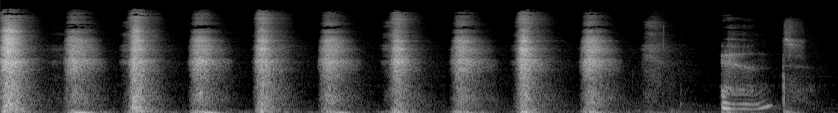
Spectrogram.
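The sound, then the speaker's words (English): Alternate nostril breathing, in and out through the left nostril with the right one closed: many airy, even nasal breaths in a steady rhythm. A brief voiced sound follows near the end. “Inhaling both nostrils, closing the right nostril, and exhale, inhale five times, left side.”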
